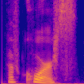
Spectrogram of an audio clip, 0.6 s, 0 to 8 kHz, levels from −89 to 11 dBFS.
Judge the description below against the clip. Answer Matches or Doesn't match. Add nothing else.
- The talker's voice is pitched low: Doesn't match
